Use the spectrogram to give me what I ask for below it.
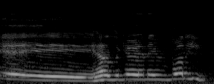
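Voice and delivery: high, loud pub hail; retold cheery greeting. Man hails Irish rugby crowd in bar, retold cheer. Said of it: "and I was like".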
